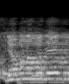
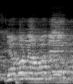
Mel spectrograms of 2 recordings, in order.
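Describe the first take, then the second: Both takes have the same delivery.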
